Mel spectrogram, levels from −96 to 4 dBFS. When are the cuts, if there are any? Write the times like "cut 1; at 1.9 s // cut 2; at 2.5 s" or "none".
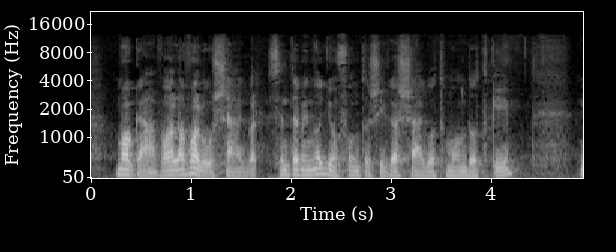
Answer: cut 1; at 1.6 s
